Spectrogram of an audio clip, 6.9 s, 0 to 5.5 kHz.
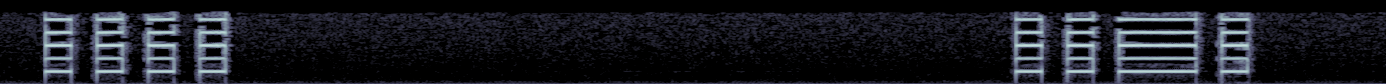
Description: Morse code, heard as a keyed tone, about 9 wpm, 840 Hz. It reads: H F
